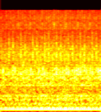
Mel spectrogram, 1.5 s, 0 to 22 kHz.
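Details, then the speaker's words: TD42 diesel, cold, idling after an earlier thumping sound was cured: even, steady diesel clatter with a firm low thrum and no thump or knock. Runs smooth; normal idle. "none at all that's cold though got to be happy with that Harrison it's good Thomas I love TD 42s they sound so freaking good"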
